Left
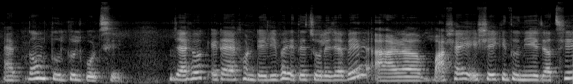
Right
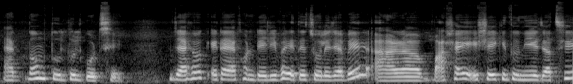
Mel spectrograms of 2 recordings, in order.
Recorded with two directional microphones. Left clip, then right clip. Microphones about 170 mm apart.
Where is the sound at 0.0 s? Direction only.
15° right (ahead or behind).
